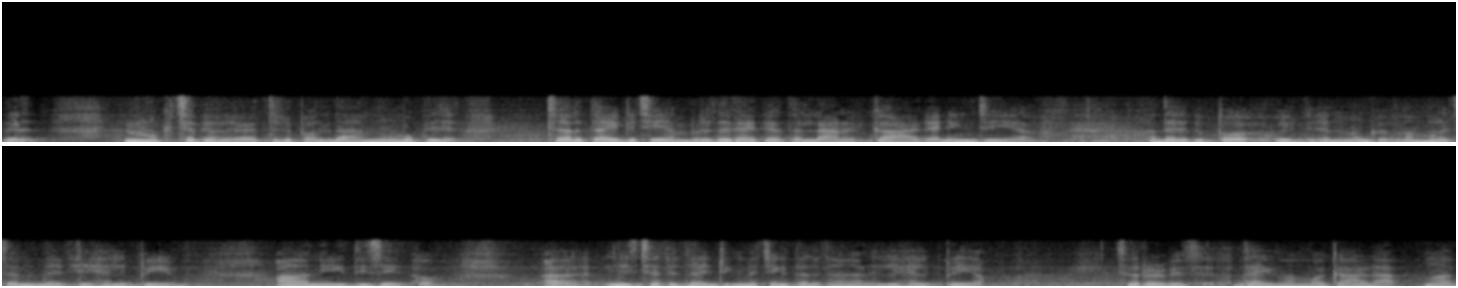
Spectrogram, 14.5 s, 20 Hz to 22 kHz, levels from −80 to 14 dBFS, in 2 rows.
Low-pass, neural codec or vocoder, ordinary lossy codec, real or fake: 7.2 kHz; codec, 16 kHz in and 24 kHz out, 0.6 kbps, FocalCodec, streaming, 4096 codes; none; fake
